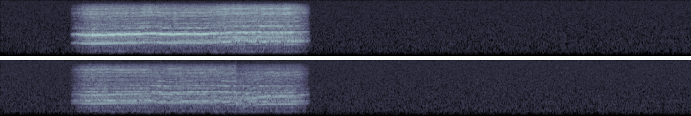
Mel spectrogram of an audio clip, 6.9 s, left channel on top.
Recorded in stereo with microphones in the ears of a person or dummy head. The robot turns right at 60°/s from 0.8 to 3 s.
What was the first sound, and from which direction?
Only background noise.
